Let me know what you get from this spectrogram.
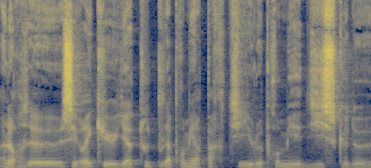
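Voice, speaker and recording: Captured in a very clean recording with a silent background, a fairly low-pitched man talks at a fairly slow pace with fairly even intonation. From western France, Oléron island. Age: 60s. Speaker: record collector and musician. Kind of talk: casual interview. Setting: recorded in his home. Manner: hesitant, many fillers.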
